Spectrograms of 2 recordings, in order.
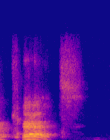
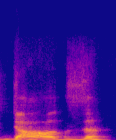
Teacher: So the S and the Z sound are allophonic in English in terms of the actual IPA values. And so, the plural Z becomes voiceless after voiceless plosives. So that's why cats is pronounced cats versus dogs, because the final consonant in the root morpheme dog is a voiced velar.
